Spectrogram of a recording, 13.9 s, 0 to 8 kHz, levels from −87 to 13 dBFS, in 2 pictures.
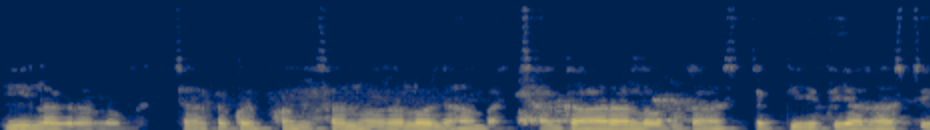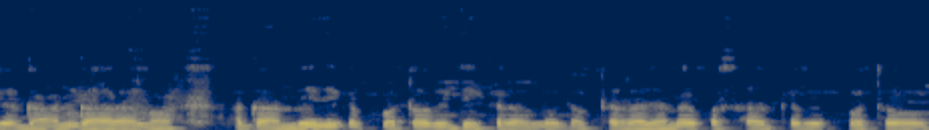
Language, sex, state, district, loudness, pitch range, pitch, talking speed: Magahi, male, Bihar, Lakhisarai, -18 LUFS, 150-155 Hz, 155 Hz, 150 wpm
